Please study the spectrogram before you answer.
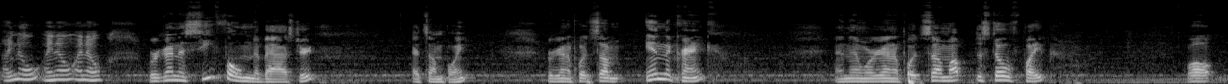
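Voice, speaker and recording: A man's voice: a little high, animated, normal speed, long pauses, a little hiss or hum. A man vlogging about his engine work, rambling and joking as he goes, swearing casually. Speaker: mechanic vlogger. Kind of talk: casual workshop vlog.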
